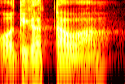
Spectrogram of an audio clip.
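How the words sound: It sounds suspicious and doubting.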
